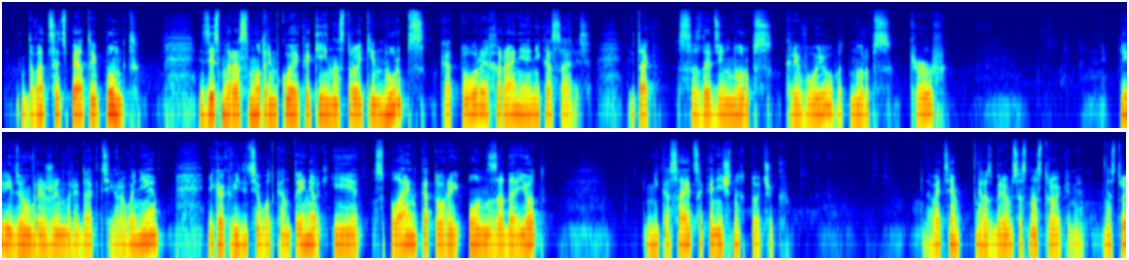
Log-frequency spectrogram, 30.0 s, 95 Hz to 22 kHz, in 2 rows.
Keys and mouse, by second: 2.3-2.9 middle drag, 4.8-8.0 middle drag, 8.6 shift+a, 12.1 middle click, 13.0 g, 14.2 middle click, 14.9 middle click, 15.9 Tab, 15.9 g, 16.2 middle click, 17.1 click, 17.8 g, 18.3-19.3 drag, 19.3 g, 22.9 middle click, 25.4 click, 25.9 g, 26.6-29.0 drag.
